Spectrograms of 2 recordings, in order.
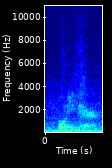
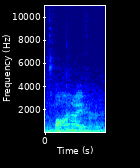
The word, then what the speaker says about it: Bon Iver: name of Justin Vernon and his band, Boney Bear, or as it looks phonetically, Bon Iver. And that's okay. That's how I said it at first when I first saw it as well.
